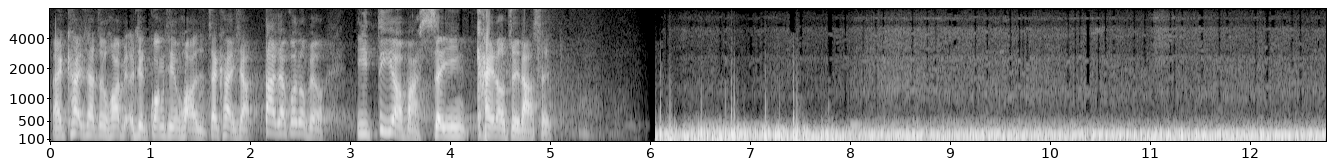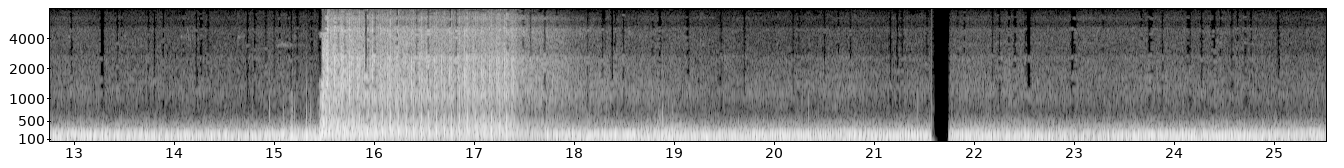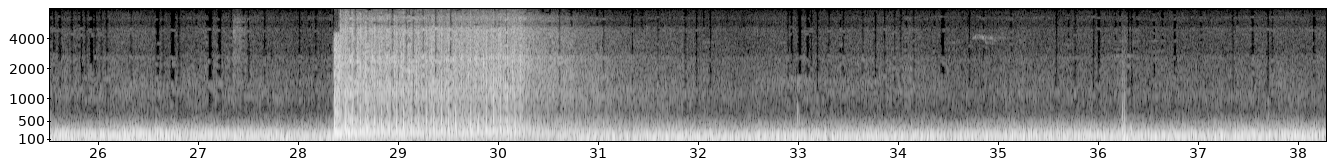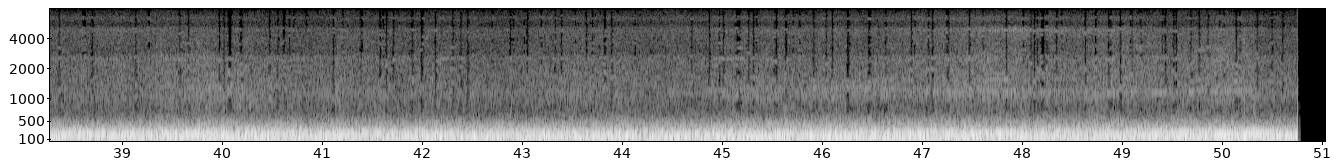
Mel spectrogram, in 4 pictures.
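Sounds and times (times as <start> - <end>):
speech: 0.0 - 5.2
low rumble of street traffic: 6.1 - 50.8
machine gun fire in city street: 15.5 - 18.1, 28.4 - 31.1.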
